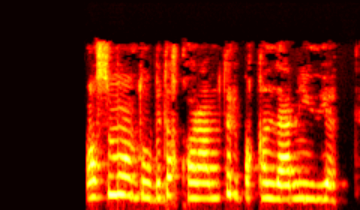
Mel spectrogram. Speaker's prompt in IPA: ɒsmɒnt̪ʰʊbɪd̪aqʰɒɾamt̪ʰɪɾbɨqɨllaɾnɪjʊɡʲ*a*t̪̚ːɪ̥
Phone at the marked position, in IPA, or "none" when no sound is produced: a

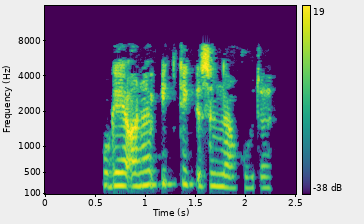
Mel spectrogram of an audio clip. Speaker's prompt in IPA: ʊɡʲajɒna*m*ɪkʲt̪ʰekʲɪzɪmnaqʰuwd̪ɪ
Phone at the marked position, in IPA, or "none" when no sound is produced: m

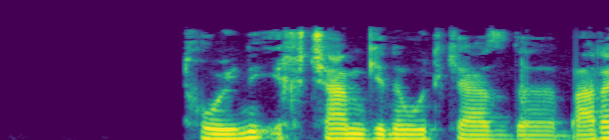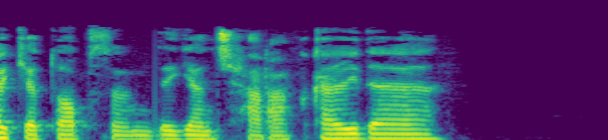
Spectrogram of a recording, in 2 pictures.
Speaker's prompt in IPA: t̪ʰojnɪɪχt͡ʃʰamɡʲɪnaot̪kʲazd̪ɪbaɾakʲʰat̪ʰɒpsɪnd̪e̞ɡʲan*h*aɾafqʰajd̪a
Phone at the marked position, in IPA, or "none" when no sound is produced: ʃ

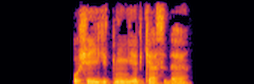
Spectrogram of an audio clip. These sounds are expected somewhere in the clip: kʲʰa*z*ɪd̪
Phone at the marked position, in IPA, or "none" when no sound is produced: s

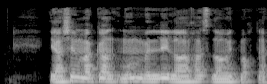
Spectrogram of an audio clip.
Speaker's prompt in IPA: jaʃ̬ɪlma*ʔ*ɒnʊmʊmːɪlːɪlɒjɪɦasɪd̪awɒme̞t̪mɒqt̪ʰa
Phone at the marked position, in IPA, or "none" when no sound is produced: k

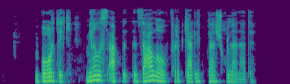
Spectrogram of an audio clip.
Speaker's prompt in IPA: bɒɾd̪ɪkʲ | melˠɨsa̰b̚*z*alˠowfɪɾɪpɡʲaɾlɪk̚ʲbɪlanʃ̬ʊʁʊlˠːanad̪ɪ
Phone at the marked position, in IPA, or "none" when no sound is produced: z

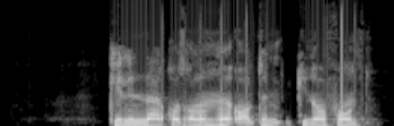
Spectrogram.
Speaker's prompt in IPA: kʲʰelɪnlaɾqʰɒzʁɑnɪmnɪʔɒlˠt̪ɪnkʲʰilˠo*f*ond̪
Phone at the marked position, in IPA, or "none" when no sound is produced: f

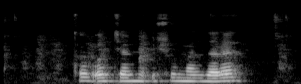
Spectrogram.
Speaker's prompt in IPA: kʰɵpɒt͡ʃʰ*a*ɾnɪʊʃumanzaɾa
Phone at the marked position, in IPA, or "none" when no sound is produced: a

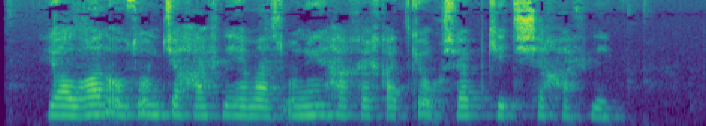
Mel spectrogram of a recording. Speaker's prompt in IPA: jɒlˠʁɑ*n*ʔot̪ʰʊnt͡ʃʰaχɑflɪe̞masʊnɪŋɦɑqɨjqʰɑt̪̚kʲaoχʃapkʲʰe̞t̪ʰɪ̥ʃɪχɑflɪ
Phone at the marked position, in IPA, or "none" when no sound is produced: n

